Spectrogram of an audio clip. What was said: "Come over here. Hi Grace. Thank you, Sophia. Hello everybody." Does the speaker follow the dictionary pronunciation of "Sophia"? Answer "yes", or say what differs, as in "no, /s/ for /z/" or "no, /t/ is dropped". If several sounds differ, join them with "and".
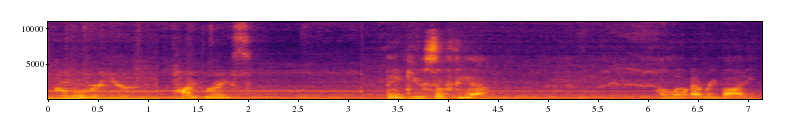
yes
